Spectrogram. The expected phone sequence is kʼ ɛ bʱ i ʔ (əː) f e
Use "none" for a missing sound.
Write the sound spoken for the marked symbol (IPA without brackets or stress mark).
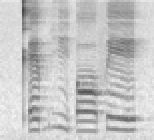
ɔː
